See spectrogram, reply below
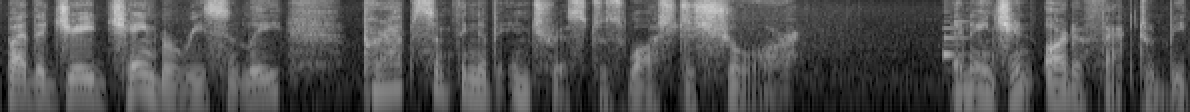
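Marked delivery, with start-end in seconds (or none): none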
